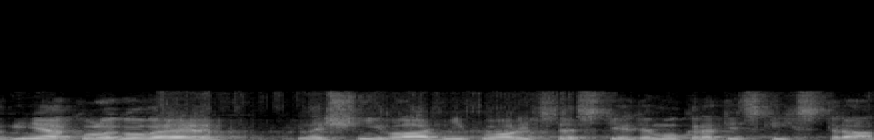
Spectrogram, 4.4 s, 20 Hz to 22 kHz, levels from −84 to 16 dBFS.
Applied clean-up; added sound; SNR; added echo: neural separator model SepFormer DNS4.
